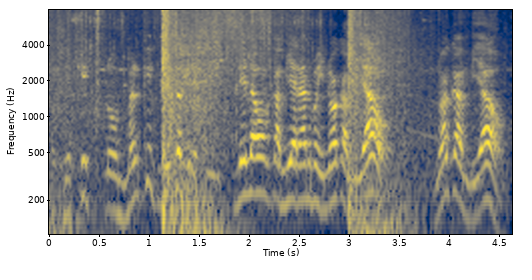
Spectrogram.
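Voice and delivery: loud, high exasperated complaint; angry rant. Real, not acted. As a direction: rage at the controls. Gamer blaming the weapon switch.

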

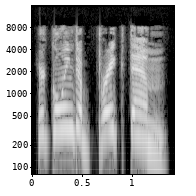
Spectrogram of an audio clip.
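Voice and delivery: high-pitched anxious warning; warning girl. A narrator's reading. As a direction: scold in a high girl's voice. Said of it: "Mindy warned".

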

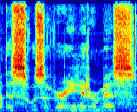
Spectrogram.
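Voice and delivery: usual speaking voice

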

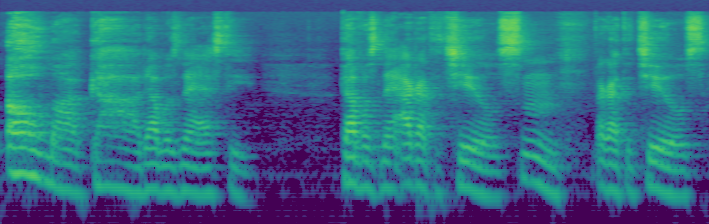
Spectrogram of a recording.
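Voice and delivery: soft, low, savoring disbelief; hushed awe. Real, not acted. Listener with chills from the lyric, hushed and low. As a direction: drop down, stunned by how good it was. Awed after hearing the lyric.

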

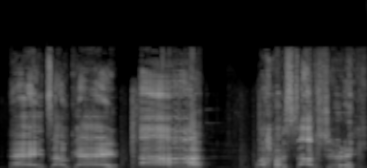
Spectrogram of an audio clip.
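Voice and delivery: high, loud protest; alarmed pleading. Real, not acted. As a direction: beg a shooter to stop. Pleading while being shot.

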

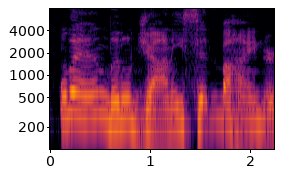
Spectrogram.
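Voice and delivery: normal talking voice

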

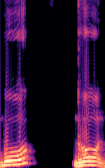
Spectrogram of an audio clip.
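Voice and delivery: বোধন stretched very slowly, bo-dhon; teacher models বোধন slowly; drawn-out demo. Shown as a demonstration. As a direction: draw out বোধন. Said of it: "উচ্চারণ করবো আমরা কিন্তু".

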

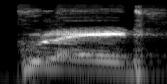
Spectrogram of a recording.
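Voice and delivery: a big booming mock shout; a loud, hammed-up yell; Kool-Aid Man shout.

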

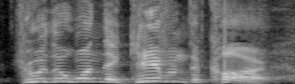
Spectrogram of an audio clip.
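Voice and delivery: loud, high retold scolding; mad parent. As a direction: reenact a parent throwing the blame back. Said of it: "They were mad at me".

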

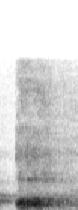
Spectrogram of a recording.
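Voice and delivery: disgusted gag sound; retching oh; gagging groan. Retold or imitated. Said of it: "it made me gag".

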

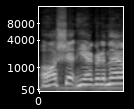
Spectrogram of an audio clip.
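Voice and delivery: normal talking voice

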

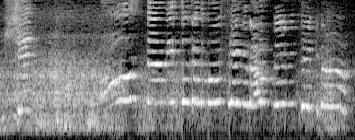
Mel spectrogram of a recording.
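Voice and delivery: very high, loud frantic cheers; a hint of laughter in the cheering; excited yelling. Real, not acted. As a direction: shout at the screen to make him run. Cheering Snake's moves.

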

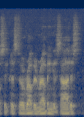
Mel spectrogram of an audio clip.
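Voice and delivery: ordinary delivery

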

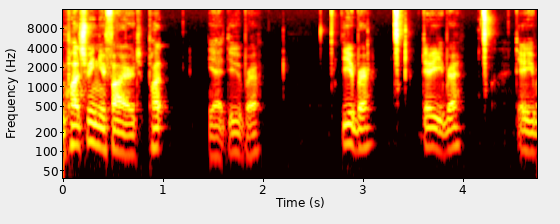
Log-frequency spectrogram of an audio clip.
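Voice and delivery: ordinary delivery

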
